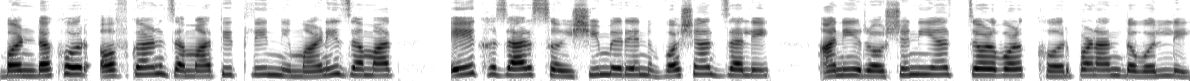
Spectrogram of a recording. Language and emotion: Goan Konkani, neutral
